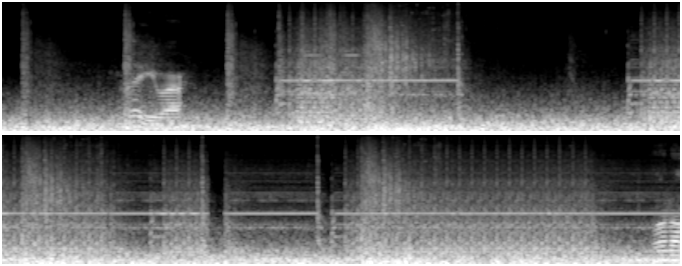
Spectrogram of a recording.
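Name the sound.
weapon fire and explosions in video game Empyrion Galactic Survival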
